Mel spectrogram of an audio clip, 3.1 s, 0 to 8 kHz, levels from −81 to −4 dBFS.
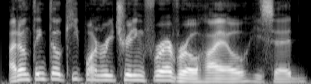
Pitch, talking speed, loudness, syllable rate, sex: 135 Hz, 210 wpm, -16 LUFS, 5.5 syllables/s, male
